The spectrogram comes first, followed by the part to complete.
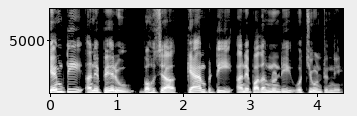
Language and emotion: Telugu, neutral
